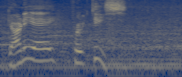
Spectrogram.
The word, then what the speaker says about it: Garnier Fructis: to see him talk about the green car and know how to pronounce it. Garnier Fructis.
